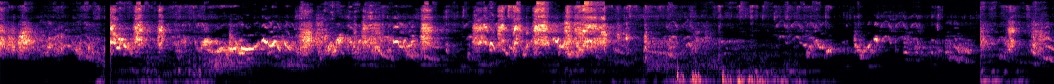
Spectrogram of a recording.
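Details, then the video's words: Budgerigar morning warbling, a thick tangle of chirps and raspy squawks after a sharp start, with low fluttering or bumping noises in the middle. "Birds Chirping Sounds 🌅🐦 Budgie Morning Melodies for a Happy Start!"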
